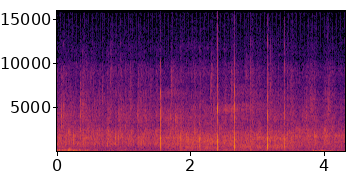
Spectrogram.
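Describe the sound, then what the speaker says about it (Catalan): An audience at an assembly anniversary event claps in a steady wash of applause, with a few sharp individual claps standing out near the middle, moderately loud and continuous. "jo us volia demanar un aplaudiment per l'avi del biberó"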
